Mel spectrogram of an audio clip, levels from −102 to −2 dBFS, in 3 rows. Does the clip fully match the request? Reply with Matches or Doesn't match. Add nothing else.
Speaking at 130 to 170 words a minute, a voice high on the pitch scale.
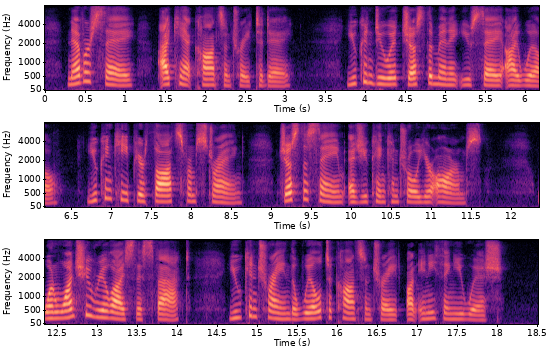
Matches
